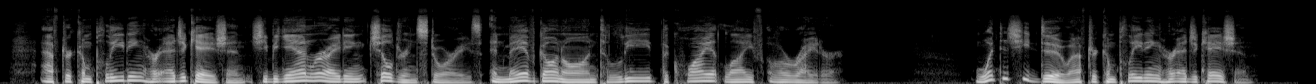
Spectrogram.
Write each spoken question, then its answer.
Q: What did she do after completing her education?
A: After completing her education, she began writing children's stories.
